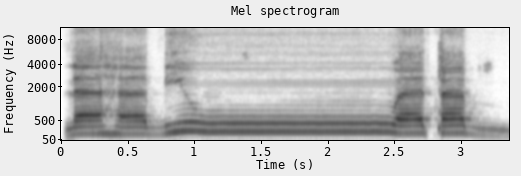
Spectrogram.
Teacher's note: biunya ditekan kembali ya dengan jarak 3 ketukan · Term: dengungannya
